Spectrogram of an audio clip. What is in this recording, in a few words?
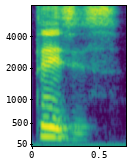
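"tezis", Azerbaijani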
